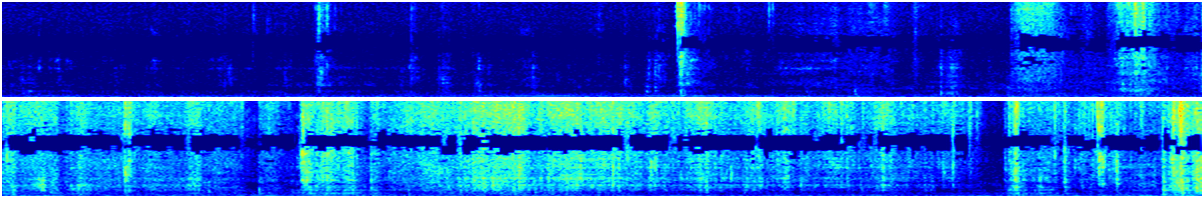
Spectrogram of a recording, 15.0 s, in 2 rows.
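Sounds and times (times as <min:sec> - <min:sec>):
person chewing: 0:00.0 - 0:07.4
rubbing and rustling handling noise: 0:05.2 - 0:15.0.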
